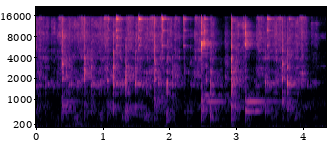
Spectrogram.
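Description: Wire whisk beating thin semolina cake batter in a stainless steel bowl: quick, irregular clicking and scraping as the wires knock against the bowl. It ends with one louder clink that rings briefly.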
